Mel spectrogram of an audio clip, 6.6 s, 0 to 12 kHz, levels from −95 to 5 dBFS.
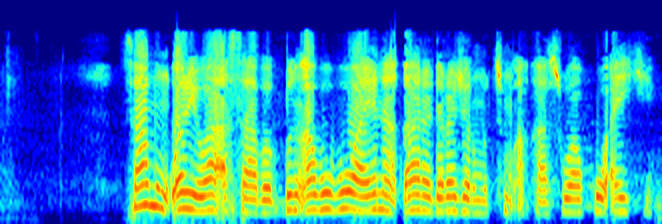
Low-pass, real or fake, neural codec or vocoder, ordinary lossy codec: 7.2 kHz; real; none; AAC, 32 kbps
